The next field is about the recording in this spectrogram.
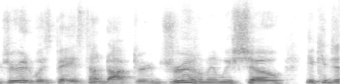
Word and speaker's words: Droom: and he's rolled out first as Dr. Droom, not Dr. Doom, but with a rhyming with broom, Dr. Droom.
